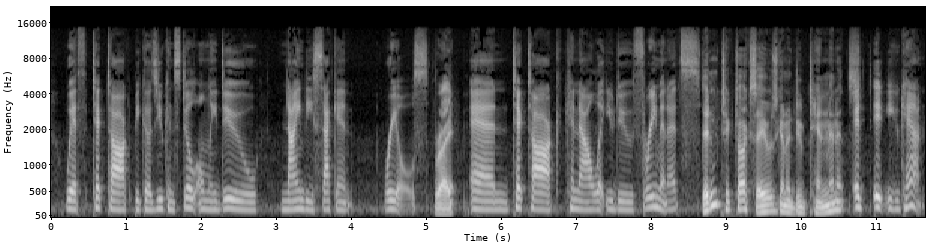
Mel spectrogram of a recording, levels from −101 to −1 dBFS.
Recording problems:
none

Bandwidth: 14.5 kHz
